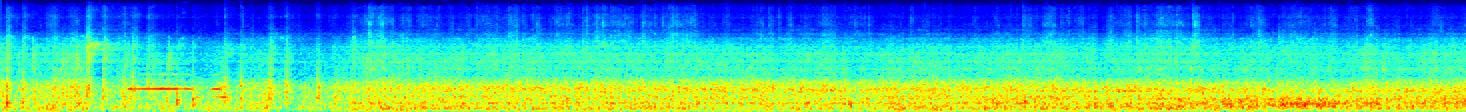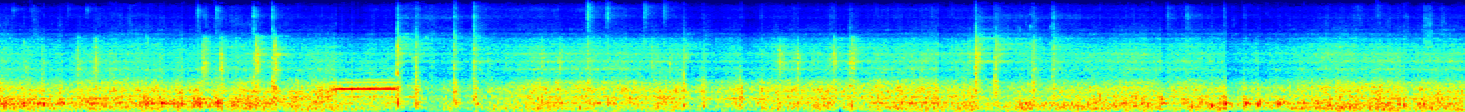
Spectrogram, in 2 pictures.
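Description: Passenger train running along the track, its wheels clacking over the rail joints. Two short steady tones sound briefly over the running noise, one about a second and a half in and one about eighteen seconds in.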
